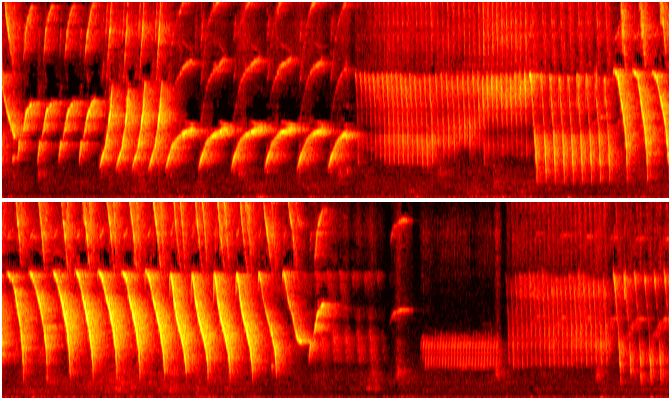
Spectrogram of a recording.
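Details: Canary in constant gacor song, used as master song for songbird training; varied high trills of repeated down-slurred notes, buzzy rattles and a loud fast tour, ending with thin whistles and softer chatter.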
